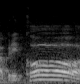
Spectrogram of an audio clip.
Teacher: a última mais forte, né, a sílaba tônica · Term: oxítona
